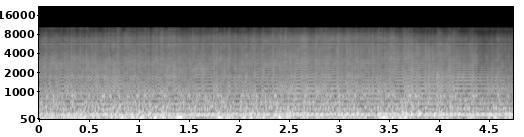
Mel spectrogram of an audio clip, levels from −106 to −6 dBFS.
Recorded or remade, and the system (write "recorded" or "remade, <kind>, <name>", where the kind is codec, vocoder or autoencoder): remade, vocoder, Vocos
